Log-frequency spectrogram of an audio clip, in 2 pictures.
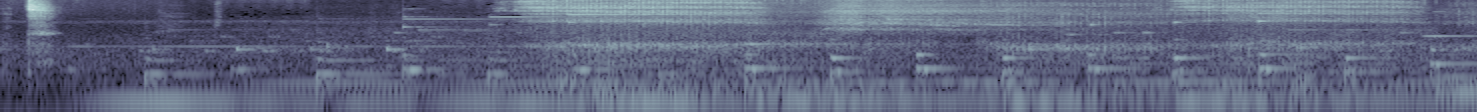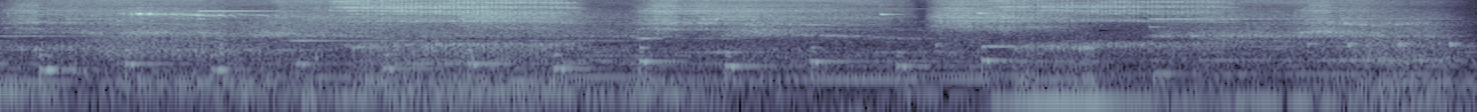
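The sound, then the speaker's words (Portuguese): Repeated snores in a steady rhythm, several breathy rasping bursts roughly every second and a half, likely voices imitating ten sleepers in one bed (a hedgehog, mouse, elephant, zebra, teddy bear, boy, rabbit, crocodile, bear and sheep), over a soft tune playing underneath throughout. “Estão dez numa cama a dormir profundamente.”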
